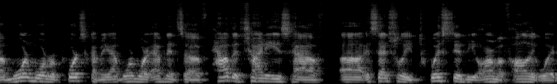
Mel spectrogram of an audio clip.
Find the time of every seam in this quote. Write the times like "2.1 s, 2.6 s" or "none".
2.1 s, 3.3 s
